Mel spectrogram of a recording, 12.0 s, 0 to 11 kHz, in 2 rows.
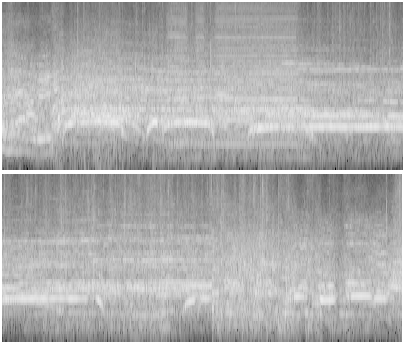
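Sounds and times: crowd cheering: 0:00.0 - 0:12.0
high-pitched screams and whoops: 0:00.8 - 0:09.3.

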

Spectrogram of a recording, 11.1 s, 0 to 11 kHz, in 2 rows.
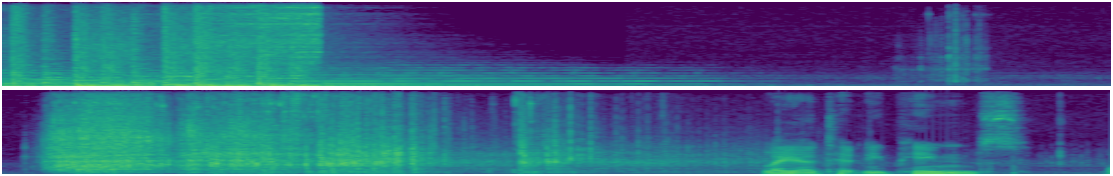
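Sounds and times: plastic pins clattering on table: 0:04.5 - 0:05.0, 0:05.6 - 0:09.8.

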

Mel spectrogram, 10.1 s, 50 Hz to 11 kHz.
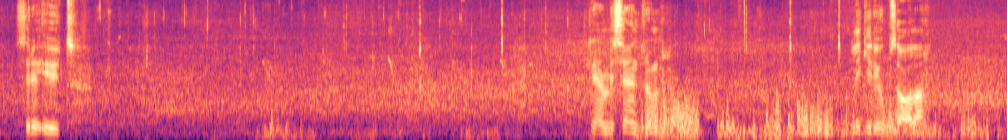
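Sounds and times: steady outdoor hiss: 0:00.0 - 0:10.0
footsteps on paved path: 0:00.6 - 0:08.8.

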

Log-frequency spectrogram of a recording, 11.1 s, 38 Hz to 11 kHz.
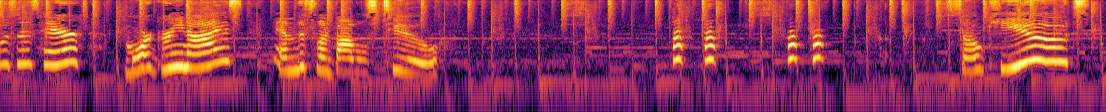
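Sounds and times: background music with steady beat: 0:00.0 - 0:11.0
high yipping barks: 0:06.7 - 0:08.4.

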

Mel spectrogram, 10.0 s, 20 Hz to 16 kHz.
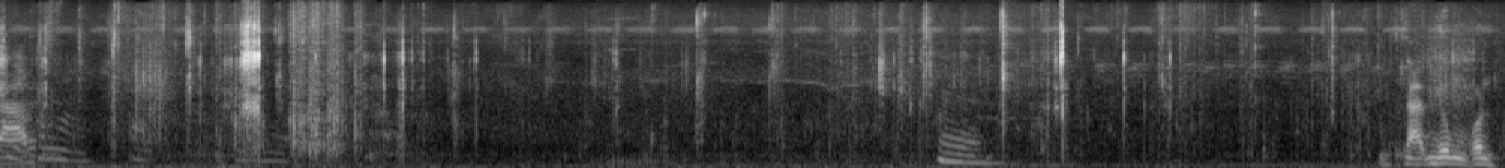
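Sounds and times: people chewing and crunching: 0:00.0 - 0:10.0.

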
